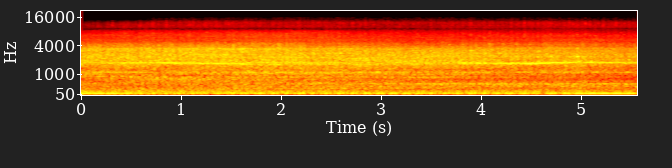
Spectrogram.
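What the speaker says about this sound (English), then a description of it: "Engine sounds good." A 1967 Chevelle Malibu idles steadily up close, a deep, even engine rumble with a constant low throb that holds unchanged for several seconds with no talk.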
